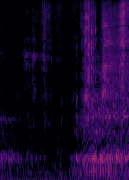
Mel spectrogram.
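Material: Nothing is struck.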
